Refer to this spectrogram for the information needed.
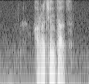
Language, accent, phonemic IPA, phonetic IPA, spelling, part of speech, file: Armenian, Eastern Armenian, /ɑrɑt͡ʃʰənˈtʰɑt͡sʰ/, [ɑrɑt͡ʃʰəntʰɑ́t͡sʰ], առաջընթաց, noun, Hy-առաջընթաց.ogg
- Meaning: progress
